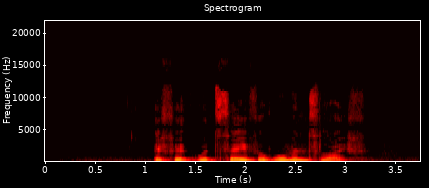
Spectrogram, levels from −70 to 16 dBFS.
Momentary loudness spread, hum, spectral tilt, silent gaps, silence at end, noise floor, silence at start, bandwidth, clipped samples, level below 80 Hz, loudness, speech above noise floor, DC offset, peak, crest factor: 8 LU; none; -6.5 dB/octave; none; 0.6 s; -65 dBFS; 1.1 s; 16 kHz; under 0.1%; -78 dBFS; -29 LUFS; 37 dB; under 0.1%; -14 dBFS; 18 dB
